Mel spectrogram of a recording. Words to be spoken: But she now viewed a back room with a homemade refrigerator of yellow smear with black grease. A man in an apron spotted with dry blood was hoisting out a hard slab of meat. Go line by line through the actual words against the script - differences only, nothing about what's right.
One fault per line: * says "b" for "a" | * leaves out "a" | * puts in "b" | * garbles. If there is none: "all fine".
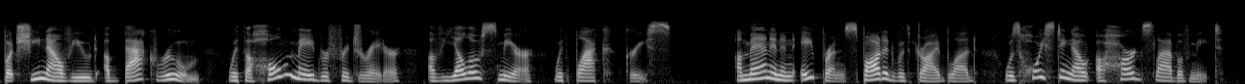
all fine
